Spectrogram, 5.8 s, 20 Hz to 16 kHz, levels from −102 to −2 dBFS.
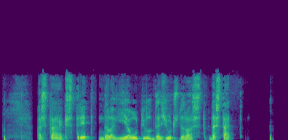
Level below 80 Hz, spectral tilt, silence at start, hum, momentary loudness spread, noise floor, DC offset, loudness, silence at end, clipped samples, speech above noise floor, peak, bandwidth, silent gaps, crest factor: -66 dBFS; -5 dB/octave; 0.05 s; none; 16 LU; -49 dBFS; under 0.1%; -23 LUFS; 0.35 s; under 0.1%; 26 dB; -4 dBFS; 8 kHz; 0.65-0.73 s, 5.00-5.37 s; 20 dB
